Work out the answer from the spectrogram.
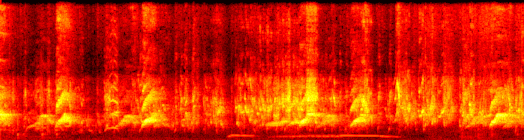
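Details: Several pet budgies chirping happily: dense, scratchy, overlapping chirps and squawky notes in bursts about every second, with a steady low whistle-like tone running through the middle of the recording.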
